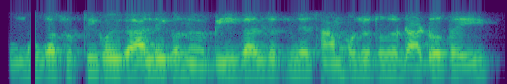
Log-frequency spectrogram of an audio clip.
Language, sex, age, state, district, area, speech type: Sindhi, male, 30-45, Gujarat, Surat, urban, conversation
